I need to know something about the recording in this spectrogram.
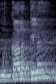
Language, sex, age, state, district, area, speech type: Tamil, male, 45-60, Tamil Nadu, Cuddalore, urban, spontaneous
